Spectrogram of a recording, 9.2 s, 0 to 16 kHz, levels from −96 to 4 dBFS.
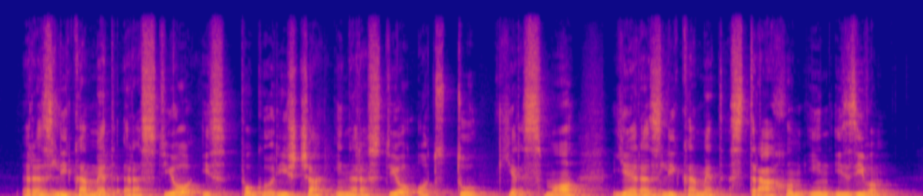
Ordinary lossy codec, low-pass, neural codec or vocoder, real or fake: none; 14.4 kHz; vocoder, 48 kHz, 128 mel bands, Vocos; fake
